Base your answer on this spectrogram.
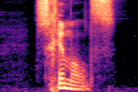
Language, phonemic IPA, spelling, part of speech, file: Dutch, /ˈsxɪməls/, schimmels, noun, Nl-schimmels.ogg
- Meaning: plural of schimmel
